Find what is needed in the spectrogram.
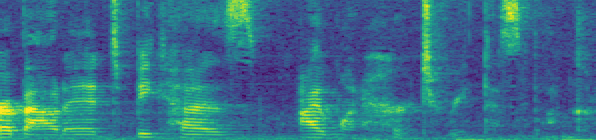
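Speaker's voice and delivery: hushed whisper to the class. Real, not acted. Teacher whispering a secret aside to her class. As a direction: lean in and whisper.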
